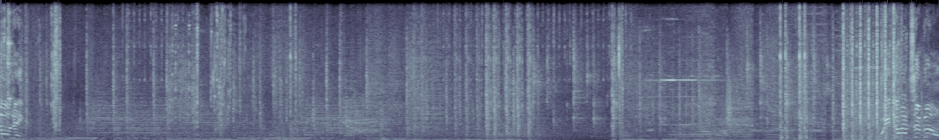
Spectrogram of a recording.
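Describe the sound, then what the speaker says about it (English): Machine gun fire in the World War Z video game during a Moscow level, a sustained loud burst of rapid shots over game music and effects, with in-game voices calling out. "Machine gun is ready!"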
